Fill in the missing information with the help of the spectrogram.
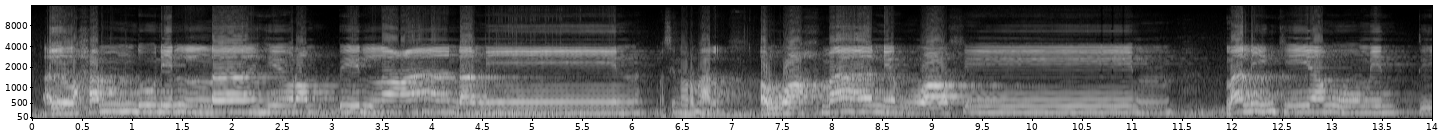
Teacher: Maliki menurut Imam Hamzah dibaca pendek.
